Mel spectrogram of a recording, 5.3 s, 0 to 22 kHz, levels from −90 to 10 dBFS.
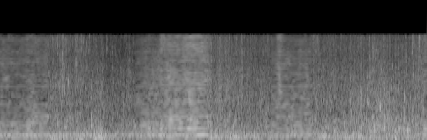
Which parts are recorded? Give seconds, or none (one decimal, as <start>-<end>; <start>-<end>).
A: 0.6-1.7; 2.6-3.4; 3.9-5.3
